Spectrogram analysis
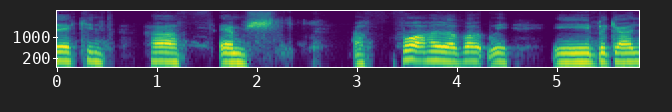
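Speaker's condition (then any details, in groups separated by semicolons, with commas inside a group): Cerebral palsy; unable to walk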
